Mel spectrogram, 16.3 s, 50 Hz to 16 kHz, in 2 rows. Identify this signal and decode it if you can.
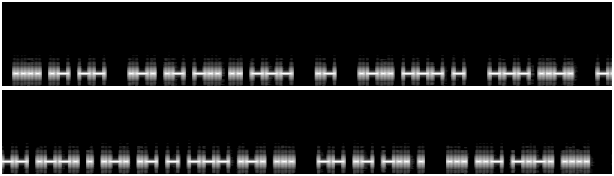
Morse code, heard as a keyed tone, about 25 wpm, 600 Hz. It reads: HAM RADIO A LOT OF OPERATORS MADE SUCH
